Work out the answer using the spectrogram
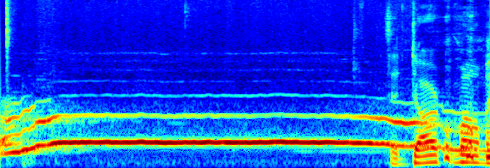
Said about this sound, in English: Oh my God, there's a wolf. There's a wolf outside.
